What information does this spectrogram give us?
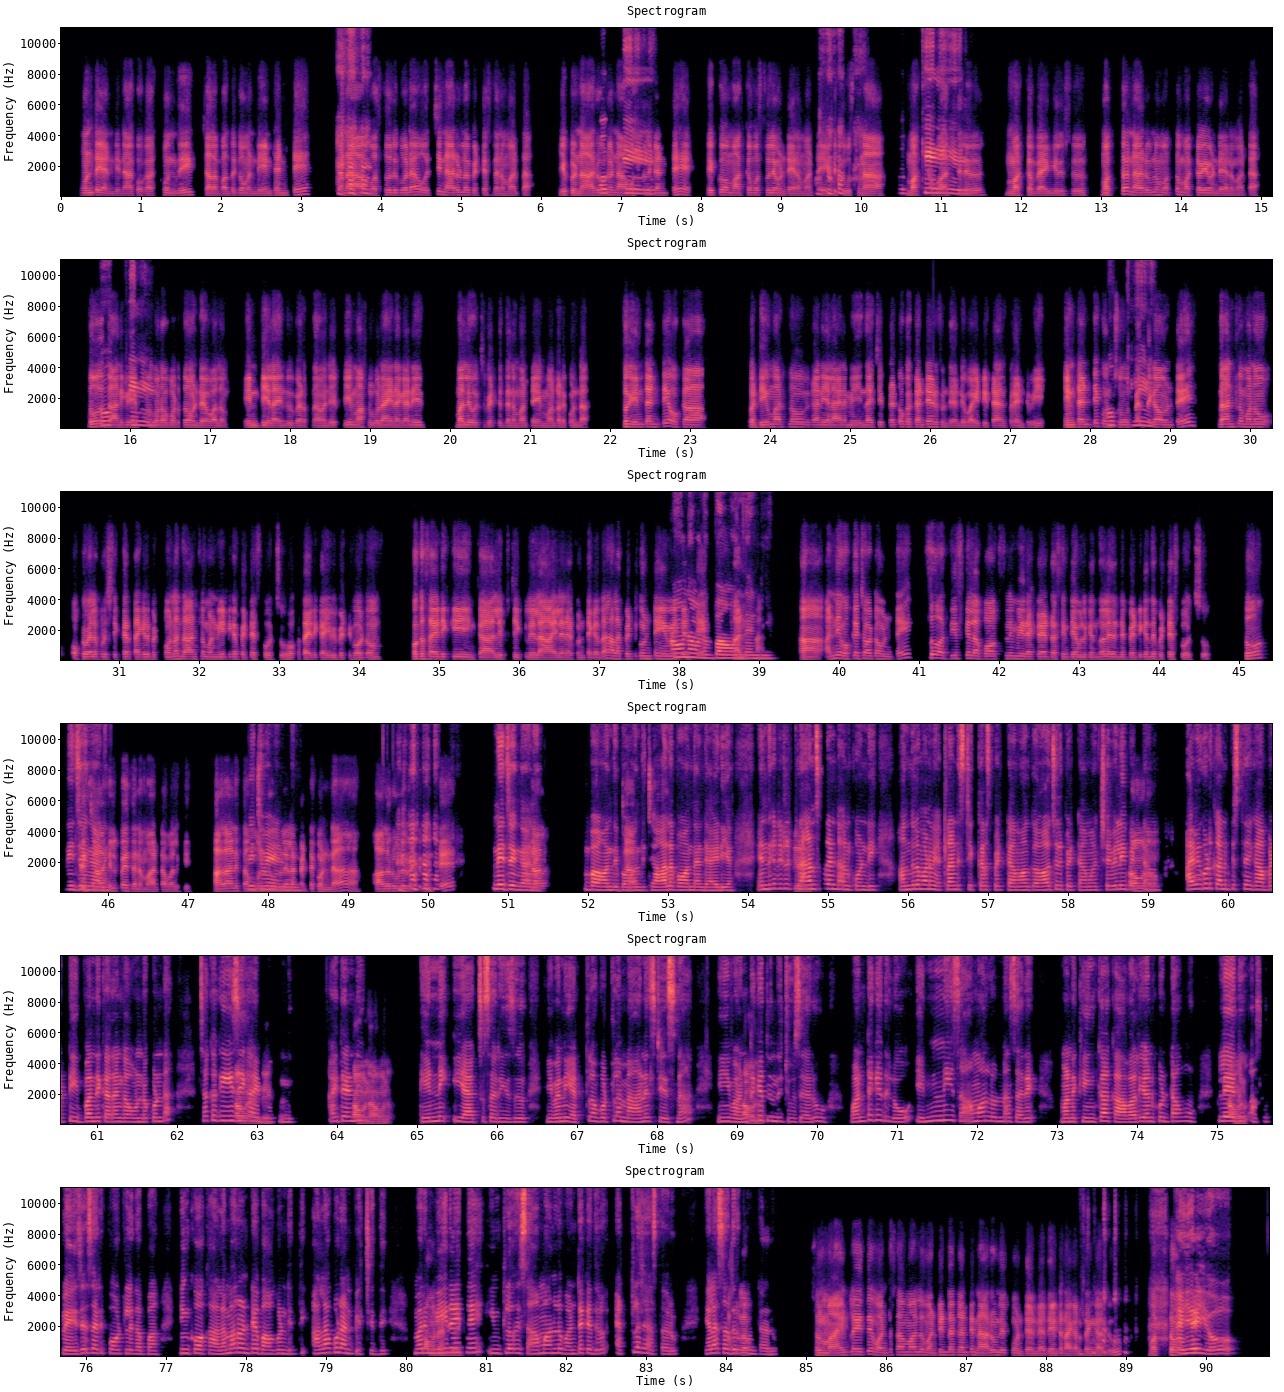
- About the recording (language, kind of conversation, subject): Telugu, podcast, చిన్న బడ్జెట్‌తో ఇంట్లో నిల్వ ఏర్పాటును ఎలా చేసుకుంటారు?
- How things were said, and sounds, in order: chuckle; in English: "రూమ్‌లో"; in English: "రూమ్‌లో"; chuckle; in English: "రూమ్‌లో"; in English: "సో"; in English: "సో"; in English: "కంటైనర్స్"; in English: "వైట్ ట్రాన్స్పరెంట్‌వి"; in English: "స్టిక్కర్ ప్యాకెట్"; in English: "నీట్‌గా"; in English: "సైడ్‌కి"; in English: "సైడ్‌కి"; in English: "ఐ లైనర్స్"; in English: "సో"; in English: "బాక్స్‌ని"; in English: "డ్రెసింగ్ టేబుల్"; in English: "బెడ్"; in English: "సో"; in English: "హెల్ప్"; chuckle; in English: "రూమ్‌లో"; in English: "రూమ్‌లో"; in English: "ట్రాన్స్పరెంట్"; in English: "స్టిక్కర్స్"; in English: "ఈసీగా"; in English: "యాక్సెసరీస్"; in English: "మ్యానేజ్"; in English: "సో"; in English: "రూమ్‌లో"; laugh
